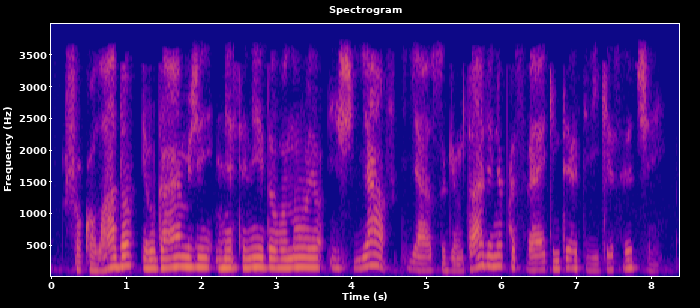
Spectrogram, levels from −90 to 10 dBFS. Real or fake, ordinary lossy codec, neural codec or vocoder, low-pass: fake; MP3, 32 kbps; autoencoder, 48 kHz, 128 numbers a frame, DAC-VAE, trained on Japanese speech; 3.6 kHz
